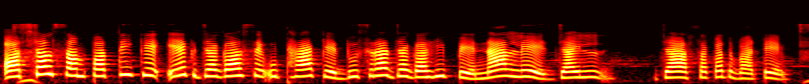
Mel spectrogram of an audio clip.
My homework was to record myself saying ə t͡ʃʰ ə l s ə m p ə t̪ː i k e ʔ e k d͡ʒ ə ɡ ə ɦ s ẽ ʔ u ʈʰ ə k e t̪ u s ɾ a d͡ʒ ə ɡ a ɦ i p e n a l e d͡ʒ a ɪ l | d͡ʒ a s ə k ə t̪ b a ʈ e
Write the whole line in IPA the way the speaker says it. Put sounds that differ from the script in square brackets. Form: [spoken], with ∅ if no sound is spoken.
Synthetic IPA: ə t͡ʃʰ ə l s ə m p ə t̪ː i k e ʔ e k d͡ʒ ə ɡ ə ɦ s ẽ ʔ u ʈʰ [a] k e [d̪] u s ɾ a d͡ʒ ə ɡ [ə] ɦ i p e n a l e d͡ʒ a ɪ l | d͡ʒ a s ə k ə t̪ b a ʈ e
